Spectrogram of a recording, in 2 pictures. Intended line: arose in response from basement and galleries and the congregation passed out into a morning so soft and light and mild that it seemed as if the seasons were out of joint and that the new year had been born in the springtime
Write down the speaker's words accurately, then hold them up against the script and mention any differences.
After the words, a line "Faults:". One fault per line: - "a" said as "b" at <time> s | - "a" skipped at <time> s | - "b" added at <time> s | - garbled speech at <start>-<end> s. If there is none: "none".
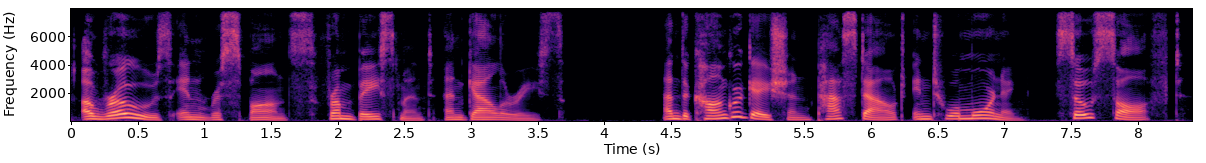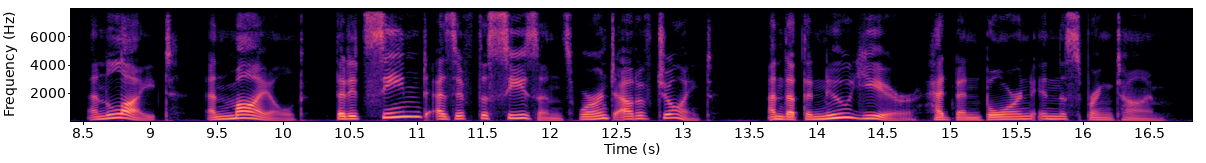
arose in response from basement and galleries and the congregation passed out into a morning so soft and light and mild that it seemed as if the seasons weren't out of joint and that the new year had been born in the springtime
Faults:
- "were" said as "weren't" at 12.2 s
